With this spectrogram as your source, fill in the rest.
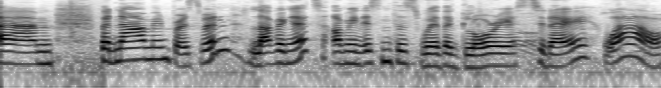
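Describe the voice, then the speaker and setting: At a moderate pace, a woman with a South African accent speaks in a medium-pitched voice. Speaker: HR professional, conference speaker. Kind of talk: conference talk.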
